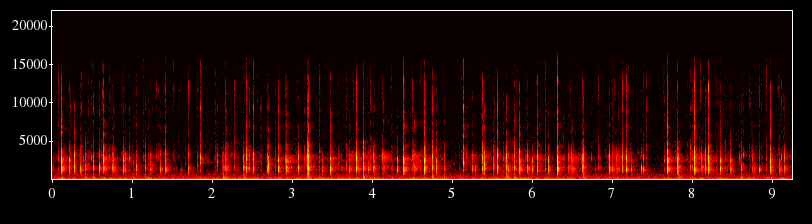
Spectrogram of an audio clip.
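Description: Bare fingertips type rapid key presses on a compact modded mechanical keyboard with lubed switches and white PBT plastic keycaps. A dense stream of short, dry clacks with a bright, crisp character and little low end, with brief pauses near 5 and 7.5 seconds.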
